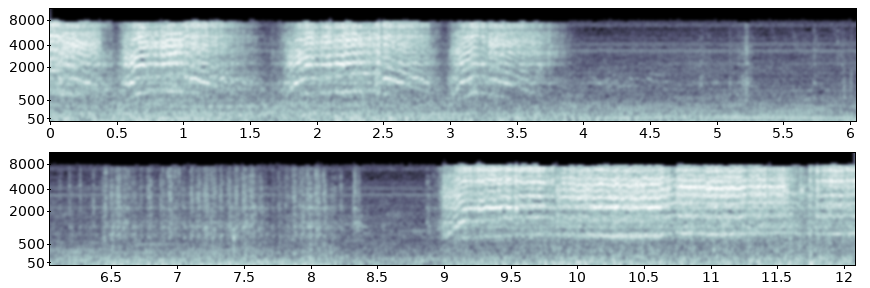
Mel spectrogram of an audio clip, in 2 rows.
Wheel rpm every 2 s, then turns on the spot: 90, 70, 0, 20, 110, 220.
6-8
